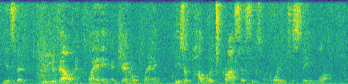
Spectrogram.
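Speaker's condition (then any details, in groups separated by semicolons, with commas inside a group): No condition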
